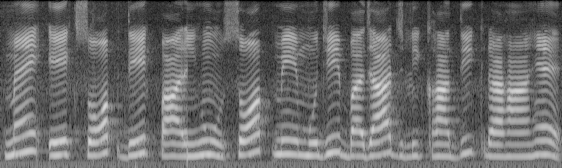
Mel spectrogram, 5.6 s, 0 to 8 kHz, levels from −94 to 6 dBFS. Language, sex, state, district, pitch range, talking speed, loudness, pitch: Hindi, female, Madhya Pradesh, Katni, 220-255 Hz, 160 wpm, -16 LUFS, 235 Hz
